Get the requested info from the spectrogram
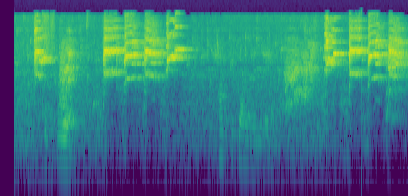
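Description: Parrot screeching in short harsh calls: one about half a second in, a rapid run of half a dozen a second later, and another quick run near the end.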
